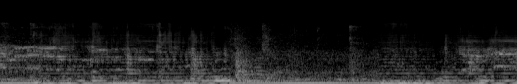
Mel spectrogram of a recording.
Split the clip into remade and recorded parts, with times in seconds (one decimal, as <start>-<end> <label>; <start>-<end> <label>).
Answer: 0.0-0.4 recorded; 0.4-2.3 remade; 2.3-3.8 recorded; 3.8-5.2 remade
